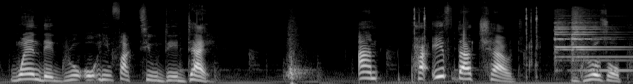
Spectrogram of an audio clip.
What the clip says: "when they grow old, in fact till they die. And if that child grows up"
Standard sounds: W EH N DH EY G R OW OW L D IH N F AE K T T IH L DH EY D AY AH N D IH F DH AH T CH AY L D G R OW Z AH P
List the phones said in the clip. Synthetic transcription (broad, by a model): W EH N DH EY G R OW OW IH N F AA K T T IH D EY D AY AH N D IH F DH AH T CH AY L D G R OW Z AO P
